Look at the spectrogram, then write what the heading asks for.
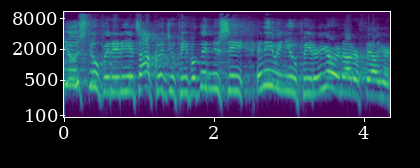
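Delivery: mock harsh, angry, scolding, berating yell. Describing what did not happen in the boat: imitating someone yelling. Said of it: "start yelling".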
